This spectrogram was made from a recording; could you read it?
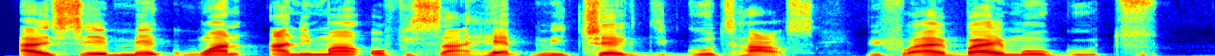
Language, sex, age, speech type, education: Nigerian Pidgin, male, 15-29, spontaneous, tertiary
